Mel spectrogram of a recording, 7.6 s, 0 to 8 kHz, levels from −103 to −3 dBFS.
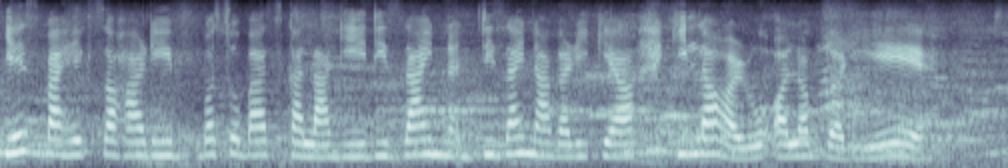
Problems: continuous background conversations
